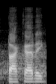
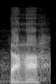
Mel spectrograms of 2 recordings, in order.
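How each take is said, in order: First: The middle consonant is a clear k sound. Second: The middle consonant is softened to an h sound. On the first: "ক বলতে পারে না বরিশালের ভাইয়েরা" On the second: "কি বলে টাহা"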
